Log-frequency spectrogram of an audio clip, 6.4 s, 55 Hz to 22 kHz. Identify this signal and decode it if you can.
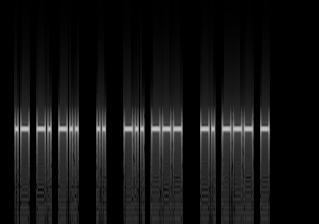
Morse code, heard as a keyed tone, about 22 wpm, 700 Hz. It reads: AND I DO NOT
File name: practice / 22wpm / Build A Phrase - 5-Word Phrases - 22wpm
